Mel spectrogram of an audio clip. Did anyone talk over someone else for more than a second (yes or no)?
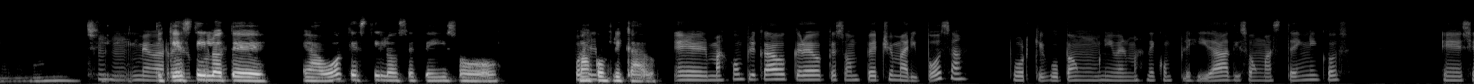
yes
